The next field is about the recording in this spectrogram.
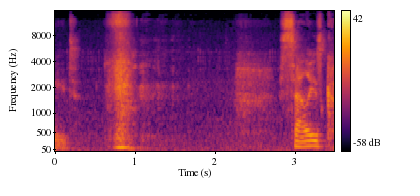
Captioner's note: chuckling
